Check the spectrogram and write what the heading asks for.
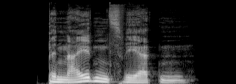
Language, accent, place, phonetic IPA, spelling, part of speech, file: German, Germany, Berlin, [bəˈnaɪ̯dn̩sˌveːɐ̯tn̩], beneidenswerten, adjective, De-beneidenswerten.ogg
- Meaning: inflection of beneidenswert: 1. strong genitive masculine/neuter singular 2. weak/mixed genitive/dative all-gender singular 3. strong/weak/mixed accusative masculine singular 4. strong dative plural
